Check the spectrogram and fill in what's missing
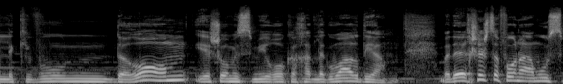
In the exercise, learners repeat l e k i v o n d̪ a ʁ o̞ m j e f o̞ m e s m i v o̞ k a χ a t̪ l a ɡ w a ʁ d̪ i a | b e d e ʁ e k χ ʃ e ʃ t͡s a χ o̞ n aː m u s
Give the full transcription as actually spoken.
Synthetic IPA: l e k i v u n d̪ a ʁ o̞ m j e ʃ o̞ m e s m i ʁ o̞ k a χ a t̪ l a ɡ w a ʁ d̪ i a | b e d e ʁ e χ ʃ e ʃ t͡s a f o̞ n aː m u s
